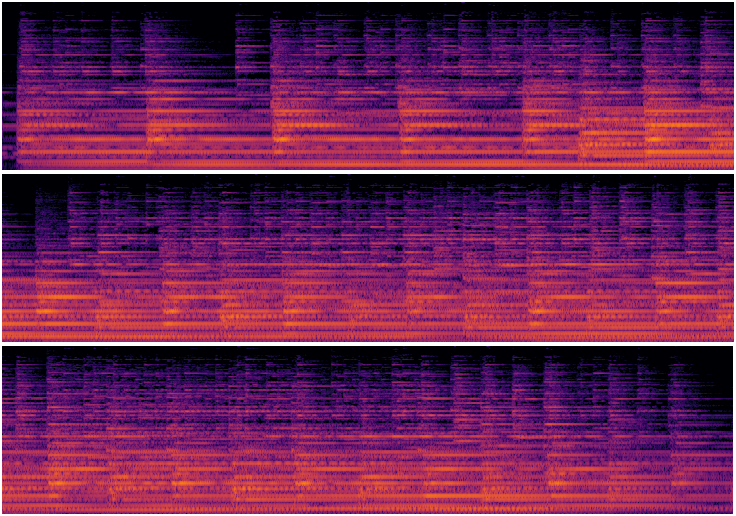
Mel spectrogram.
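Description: Three large church bells peal one after another in a set sequence devised by Father Mikhei, deep strikes overlapping into a dense, sustained wash of ringing tones that hangs loud and continuous throughout, with no voices.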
